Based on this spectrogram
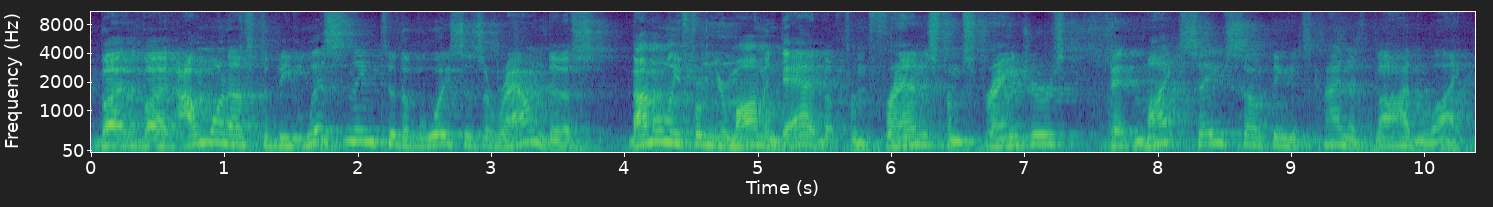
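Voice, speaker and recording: A man with a somewhat high voice leads a children's sermon as pastor, chatty and full of questions for the kids. He is picked up from a distance in a roomy church, with a faint murmur behind him. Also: animated, unhurried, few pauses, slight background noise. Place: church sanctuary.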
